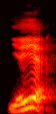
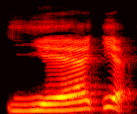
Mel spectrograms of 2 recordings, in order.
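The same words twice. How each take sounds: First: "爷爷" run together quickly as one short word; really quick. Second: "爷爷" drawn out, rising first syllable then short second; light second syllable. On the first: Teacher showing usual speech, a quick "爷爷". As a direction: say "爷爷" briskly, no gap between syllables. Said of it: "like, really quick". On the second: Teacher letting students feel the sound, slow separated "爷爷". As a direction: stretch the first 爷, place the second lightly apart. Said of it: "You can feel the let sound". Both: Shown as a demonstration.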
